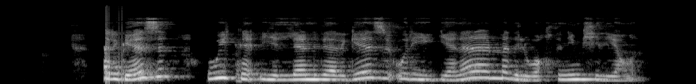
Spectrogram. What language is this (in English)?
Kabyle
